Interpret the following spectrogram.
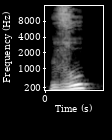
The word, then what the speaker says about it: vous: Ajoutez à cela les lettres muettes, c'est-à-dire des lettres qui s'écrivent mais ne se prononcent pas, comme le « S » à la fin de « vous » ou le « T » de « petit ».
